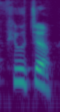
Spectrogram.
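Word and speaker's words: future: तो यहाँ चर वर्र नहीं पढ़ना फ्रेंड्स, यहाँ पर फ्यूचर। बताए थे कि प्रोनाउंसिएशन जो है इसी तरह से पढ़ा जाता है कि जब कोई आर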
